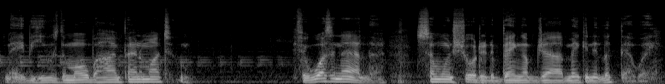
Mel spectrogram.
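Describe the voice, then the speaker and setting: An actor playing a frank, streetwise American covert operative in a military game, talking colloquially. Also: male voice, low-pitched, fairly quick, darkish tone, faint music behind, lightly acted. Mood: candid, wry. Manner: colloquial, plain-spoken. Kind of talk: cinematic military game acting.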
